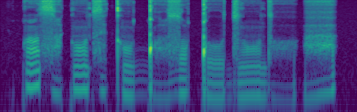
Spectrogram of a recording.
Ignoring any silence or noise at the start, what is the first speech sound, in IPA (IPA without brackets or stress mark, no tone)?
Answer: q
